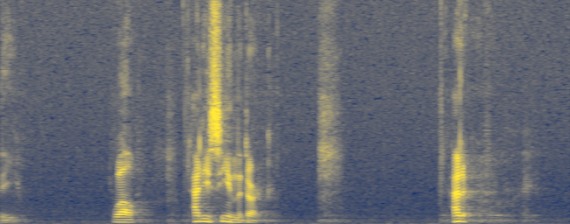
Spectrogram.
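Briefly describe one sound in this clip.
A man speaks calmly into a microphone in a reverberant room.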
